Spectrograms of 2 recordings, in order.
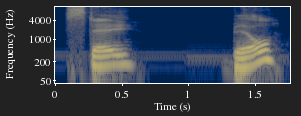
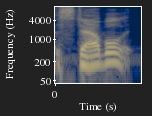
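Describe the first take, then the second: First: The first syllable sounds like 'stay'. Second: The first syllable sounds like 'stab'. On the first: "it's not" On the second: "Jeff Rascal says, uh, Stabble"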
